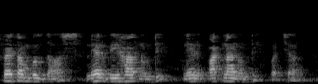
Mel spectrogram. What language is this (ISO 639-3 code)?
tel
